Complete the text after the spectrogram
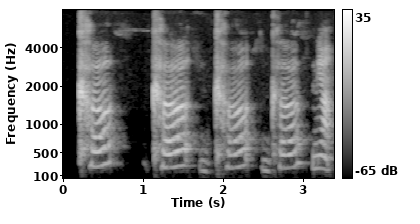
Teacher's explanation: ಕಂಠದ ಸಹಾಯದಿಂದ ಉಚ್ಚಾರಣೆ ಮಾಡ್ತಾ ಇದ್ದೀರಿ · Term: ಕಂಠ್ಯಕ್ಷರ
